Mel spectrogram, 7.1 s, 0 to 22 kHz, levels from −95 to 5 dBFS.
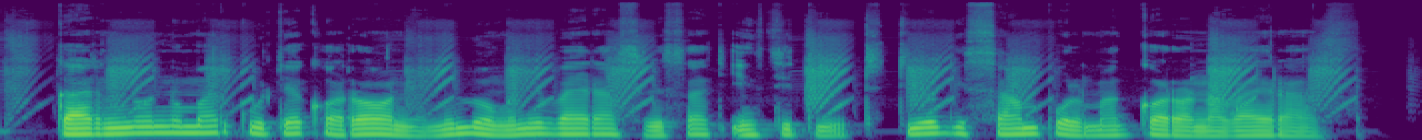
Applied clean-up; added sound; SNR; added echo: neural mask model RNNoise.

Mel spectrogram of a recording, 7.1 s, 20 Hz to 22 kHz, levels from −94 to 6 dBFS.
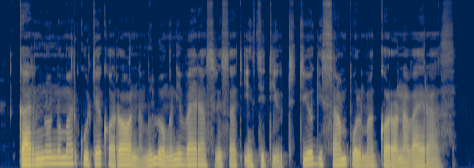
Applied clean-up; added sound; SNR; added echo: none; none; none; none.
